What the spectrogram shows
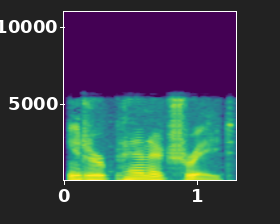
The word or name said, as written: interpenetrate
